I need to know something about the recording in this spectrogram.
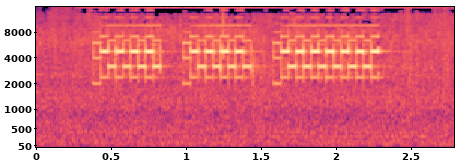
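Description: A phone rings in three quick electronic bursts, each a bright warbling trill, over a steady low background rumble with no one speaking.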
